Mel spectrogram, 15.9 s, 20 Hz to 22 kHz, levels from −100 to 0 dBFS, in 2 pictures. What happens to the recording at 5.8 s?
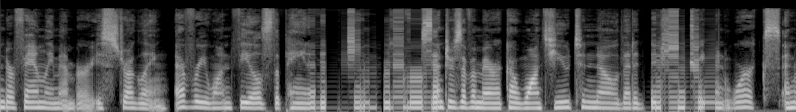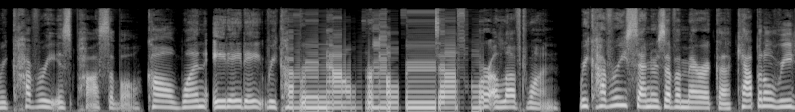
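Nothing goes wrong at 5.8 s: the speech carries on intact through that moment, with no break, click, dropout or other fault to be heard.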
